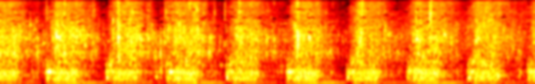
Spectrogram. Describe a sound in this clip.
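A washing machine motor hums steadily.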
